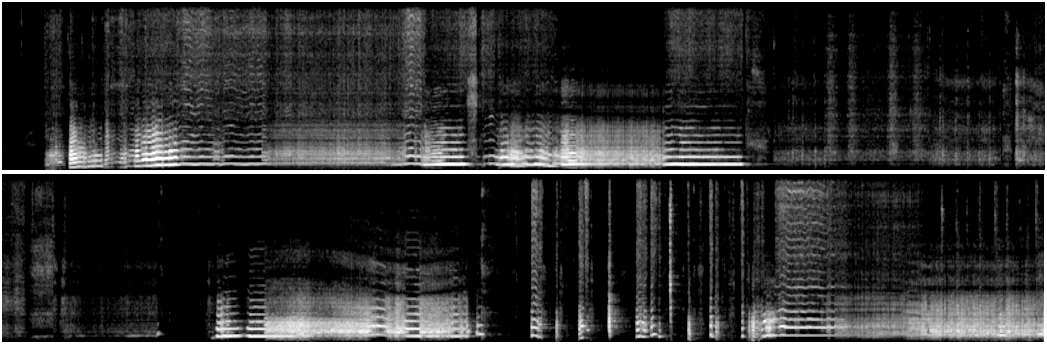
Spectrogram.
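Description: Solo flugelhorn playing contemporary music with extended techniques: a note slides up and is held with airy breath noise mixed into the tone, followed by a quiet breathy stretch. More held notes follow, broken near the end by a run of short, sharp clicks and pops.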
